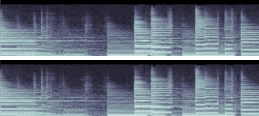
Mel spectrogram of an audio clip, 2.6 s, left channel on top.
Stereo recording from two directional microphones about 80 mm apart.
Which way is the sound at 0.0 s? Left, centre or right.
Right.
